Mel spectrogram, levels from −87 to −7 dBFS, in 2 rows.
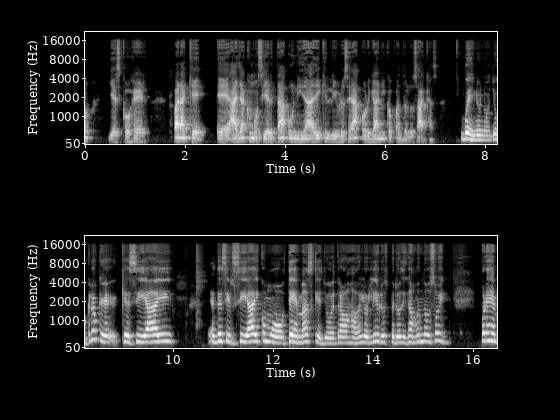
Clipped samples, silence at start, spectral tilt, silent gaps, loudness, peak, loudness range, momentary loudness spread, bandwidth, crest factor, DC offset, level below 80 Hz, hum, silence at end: under 0.1%; 0 s; -5 dB/octave; none; -19 LUFS; 0 dBFS; 5 LU; 12 LU; 17 kHz; 18 dB; under 0.1%; -64 dBFS; none; 0 s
